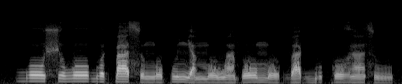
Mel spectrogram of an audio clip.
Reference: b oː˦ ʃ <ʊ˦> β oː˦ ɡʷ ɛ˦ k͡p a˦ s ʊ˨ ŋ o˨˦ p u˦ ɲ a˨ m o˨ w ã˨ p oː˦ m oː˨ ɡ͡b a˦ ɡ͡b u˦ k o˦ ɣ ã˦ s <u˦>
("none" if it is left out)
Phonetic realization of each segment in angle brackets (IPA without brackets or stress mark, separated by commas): ʊ˦, u˨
